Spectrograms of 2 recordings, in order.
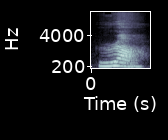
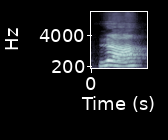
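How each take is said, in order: First: The r sound is soft and gentle. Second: The r sound is hard and strong. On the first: The speaker calls it right. "it is ra, ra, even softer" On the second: The speaker calls it wrong. "it is not ra"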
